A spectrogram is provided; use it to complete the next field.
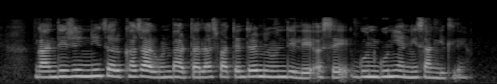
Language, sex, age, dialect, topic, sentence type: Marathi, female, 18-24, Standard Marathi, agriculture, statement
